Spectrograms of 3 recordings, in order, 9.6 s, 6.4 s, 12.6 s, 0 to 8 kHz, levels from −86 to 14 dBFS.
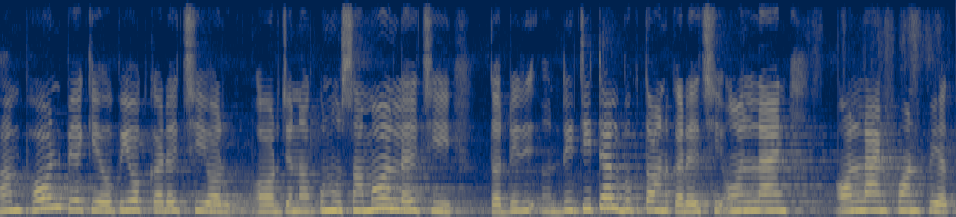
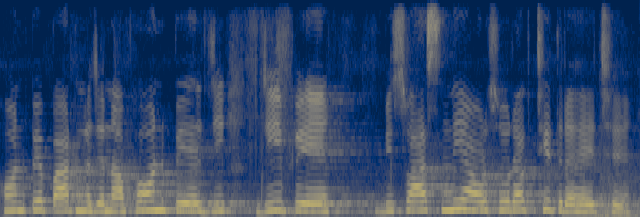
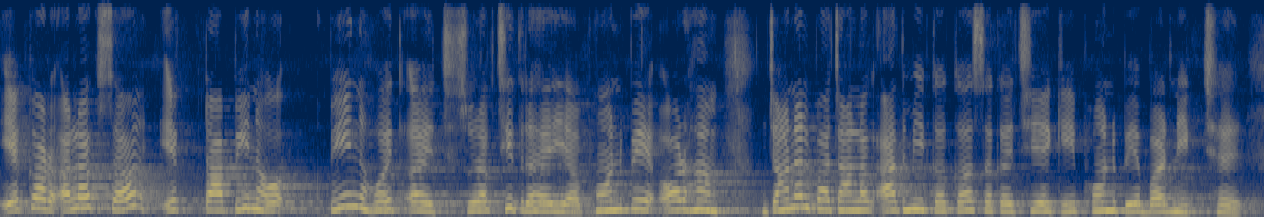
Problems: none marked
